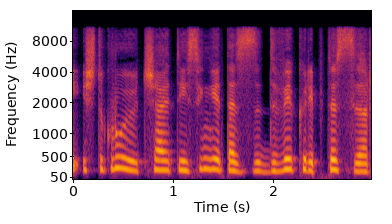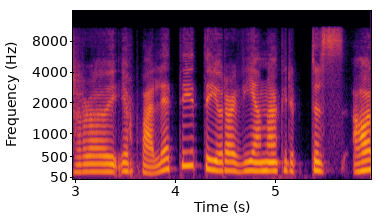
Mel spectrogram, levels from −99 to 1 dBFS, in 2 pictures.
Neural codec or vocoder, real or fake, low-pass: codec, 16 kHz in and 24 kHz out, 0.9 kbps, LongCat-Audio-Codec, fine tuned four codebook decoder; fake; 10.8 kHz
